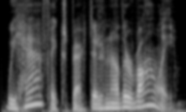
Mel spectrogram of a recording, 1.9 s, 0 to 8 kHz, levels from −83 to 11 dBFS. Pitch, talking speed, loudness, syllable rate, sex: 135 Hz, 160 wpm, -18 LUFS, 6.0 syllables/s, male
